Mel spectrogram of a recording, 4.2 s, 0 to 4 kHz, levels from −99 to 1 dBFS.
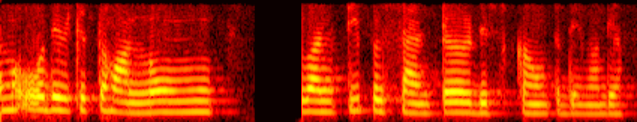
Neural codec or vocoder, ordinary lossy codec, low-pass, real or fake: none; none; 3.6 kHz; real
